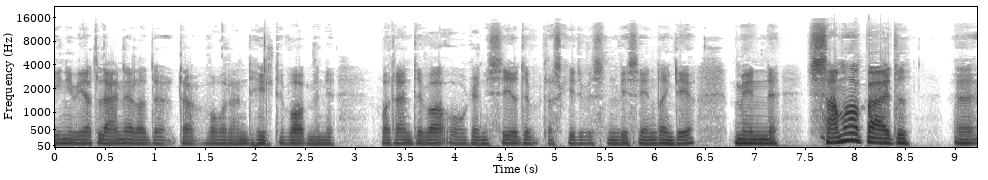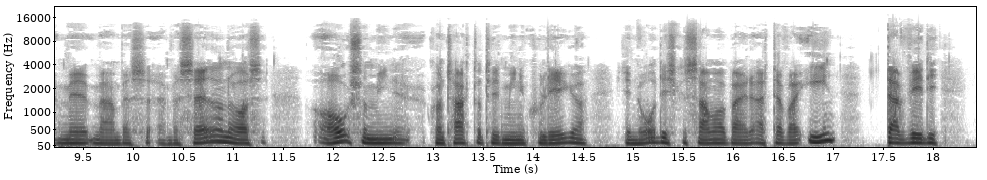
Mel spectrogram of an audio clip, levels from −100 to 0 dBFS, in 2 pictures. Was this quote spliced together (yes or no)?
no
